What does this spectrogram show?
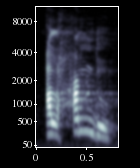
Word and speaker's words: আলহামদু: না বাবা বলুন না আলহামদু গলার ভেতর থেকে হে এটা উচ্চারণ করবেন এই মা বোনেরা মা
